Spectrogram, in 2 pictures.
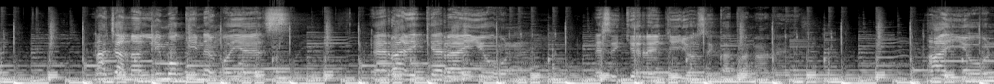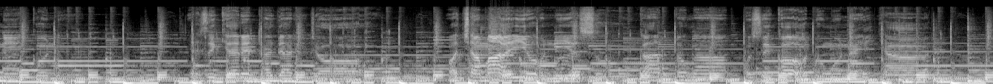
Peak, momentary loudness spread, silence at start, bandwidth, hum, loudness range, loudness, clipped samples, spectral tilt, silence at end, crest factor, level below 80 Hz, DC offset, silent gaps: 0 dBFS; 5 LU; 0 s; 16 kHz; none; 2 LU; -9 LUFS; 2%; -5 dB/octave; 0 s; 8 dB; -12 dBFS; 4%; none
